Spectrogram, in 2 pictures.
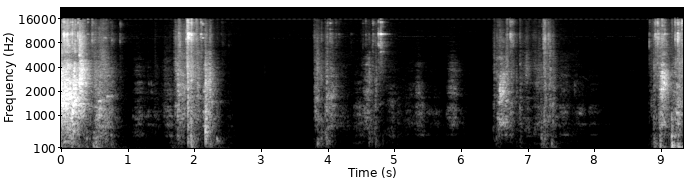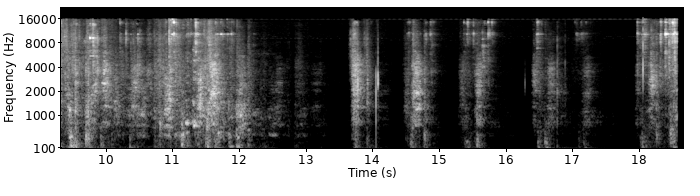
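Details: American bulldog and Boston terrier at play indoors; sharp barks and short growling bursts come in separate clusters between quiet pauses, with a longer stretch of rough growling in the middle.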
